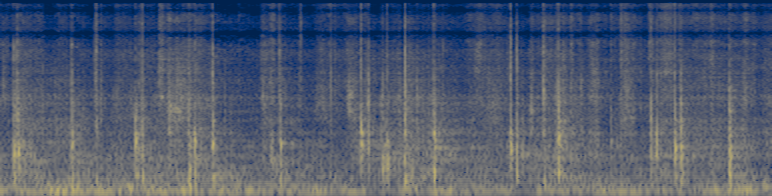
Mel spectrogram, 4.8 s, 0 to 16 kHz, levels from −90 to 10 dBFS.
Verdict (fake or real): fake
